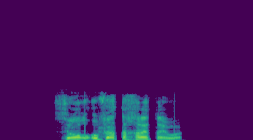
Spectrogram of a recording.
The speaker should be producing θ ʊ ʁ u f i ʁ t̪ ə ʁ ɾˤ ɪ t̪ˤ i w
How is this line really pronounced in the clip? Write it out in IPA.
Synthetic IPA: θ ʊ ʁ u f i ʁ t̪ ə χ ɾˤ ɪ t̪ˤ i w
